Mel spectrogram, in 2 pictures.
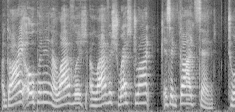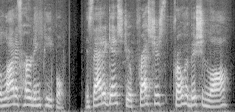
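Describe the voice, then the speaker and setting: Woman acting a hard-nosed official, fairly high female voice, condescending, sarcastic, table-read drama. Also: normal speed, darkish tone, natural voice. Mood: scornful. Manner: sarcastic, pointed. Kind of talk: script table reading.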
